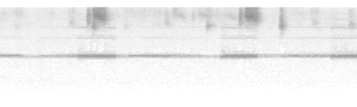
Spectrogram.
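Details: Night chorus of crickets in Bulgarian grass on a warm summer night, surround-microphone recording: an unbroken high-pitched ringing trill, growing louder in two long surges, with two sharp hissing bursts above.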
